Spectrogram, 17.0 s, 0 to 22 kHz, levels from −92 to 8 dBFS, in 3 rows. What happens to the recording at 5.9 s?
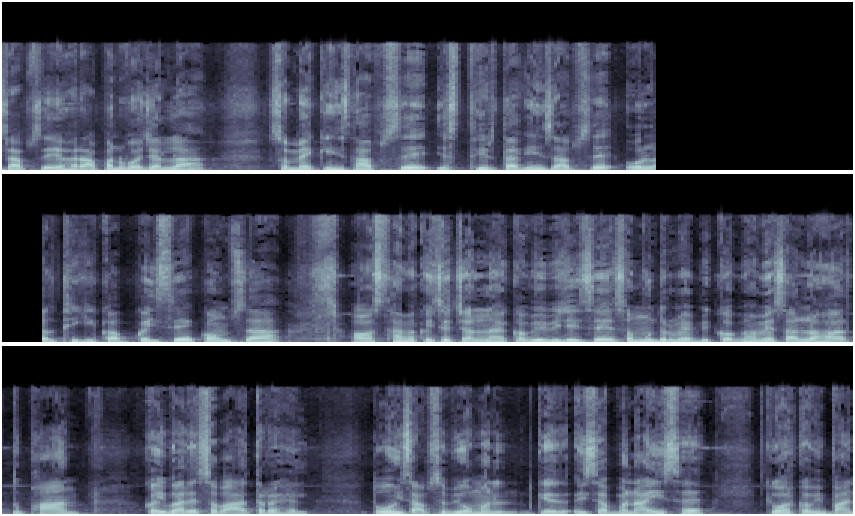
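At 5.95 s the speech cuts back in abruptly after about 1.6 s of dead silence that began at 4.35 s, with no room tone in the gap. This is an audio dropout to silence, likely a lost input while the recorder kept writing silence.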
